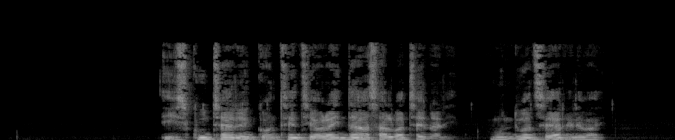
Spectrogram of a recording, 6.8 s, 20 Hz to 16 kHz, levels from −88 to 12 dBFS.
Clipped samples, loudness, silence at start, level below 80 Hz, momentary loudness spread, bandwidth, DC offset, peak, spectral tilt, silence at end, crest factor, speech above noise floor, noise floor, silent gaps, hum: under 0.1%; -29 LUFS; 1.65 s; -78 dBFS; 11 LU; 11.5 kHz; under 0.1%; -14 dBFS; -5 dB/octave; 0.7 s; 18 dB; 53 dB; -81 dBFS; none; none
